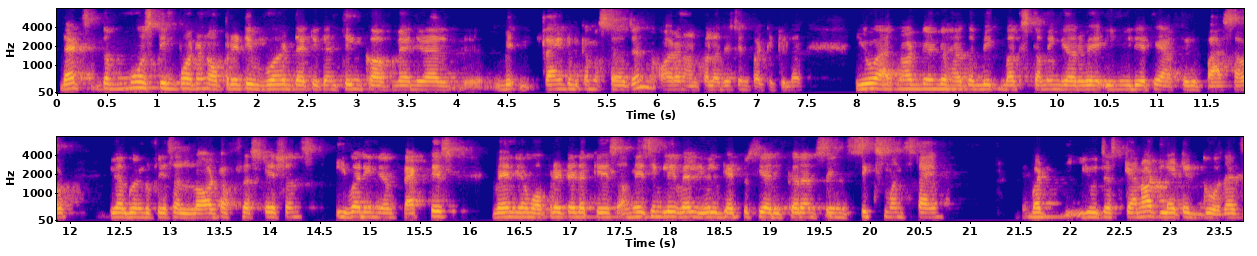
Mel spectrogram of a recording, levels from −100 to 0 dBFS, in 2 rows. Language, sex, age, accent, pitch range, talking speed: English, male, 20-39, Indian, 150-175 Hz, 205 wpm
